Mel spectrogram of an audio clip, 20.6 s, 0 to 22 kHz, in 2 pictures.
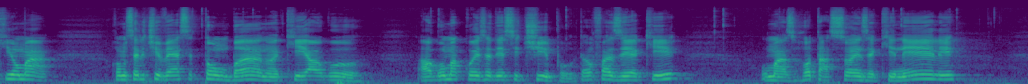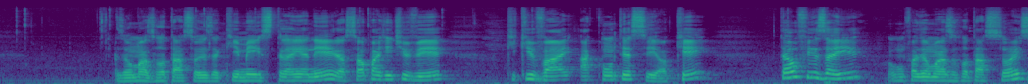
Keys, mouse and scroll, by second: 2.4 right click, 2.7 r, 5.0 right click, 5.6 right click, 6.1 r, 7.8 right click, 8.1 r, 9.5 right click, 9.8 r, 11.3 right click, 12.9 right click, 13.1 r, 14.6 right click, 18.1 right click.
